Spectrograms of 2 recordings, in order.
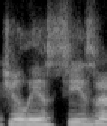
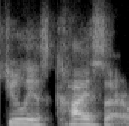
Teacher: in Latin, in Rome, they did not pronounce soft C's. It was always a hard C. So, anytime you see a C referring to anything Roman, it's always pronounced with a C sound.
